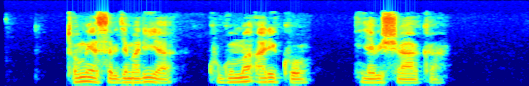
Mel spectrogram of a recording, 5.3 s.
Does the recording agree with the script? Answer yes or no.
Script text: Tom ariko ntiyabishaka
no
